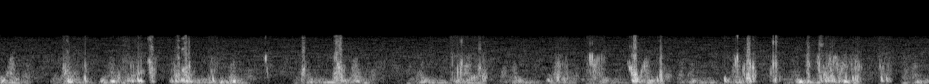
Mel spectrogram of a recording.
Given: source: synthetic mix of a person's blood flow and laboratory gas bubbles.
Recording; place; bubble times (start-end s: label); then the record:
Doppler ultrasound of blood flow; precordium
0.61-0.90 s: bubbles
1.16-1.57 s: bubbles
1.69-1.96 s: bubbles
2.07-2.18 s: bubbles
2.62-2.71 s: bubbles
3.00-3.07 s: bubbles
3.32-3.46 s: bubbles
4.49-4.88 s: bubbles
5.54-5.68 s: bubbles
5.86-6.05 s: bubbles
6.27-6.73 s: bubbles
7.21-7.29 s: bubbles
7.32-7.58 s: bubbles
7.69-7.84 s: bubbles
8.05-8.64 s: bubbles
8.77-8.93 s: bubbles
From the record:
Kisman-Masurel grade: 243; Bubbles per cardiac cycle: several, 3 to 8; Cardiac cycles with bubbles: 100%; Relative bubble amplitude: loud (0.450 to 0.775); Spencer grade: 3 (all of the cardiac periods contain showers or single bubble signals, but not dominating or overriding the cardiac motion signals); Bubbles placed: only in the low amplitude regions of the cardiac cycle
